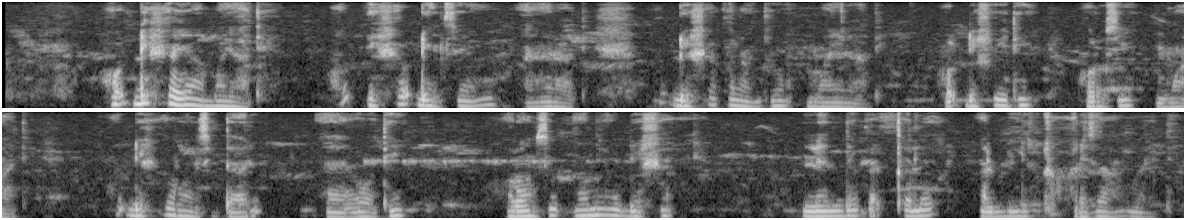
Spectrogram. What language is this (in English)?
Sidamo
